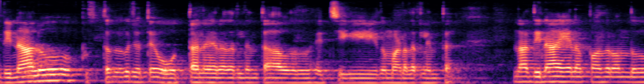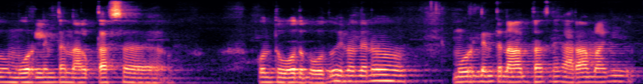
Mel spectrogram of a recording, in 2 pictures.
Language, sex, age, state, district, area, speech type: Kannada, male, 30-45, Karnataka, Gulbarga, urban, spontaneous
